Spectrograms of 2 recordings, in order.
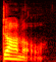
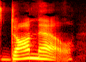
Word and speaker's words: Donnell: you pronounced our name Donal now Miss Shirley the correct pronunciation of our name is Donell Accent on the last syllable I hope you'll remember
